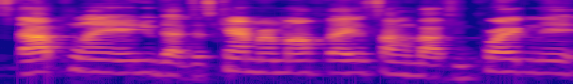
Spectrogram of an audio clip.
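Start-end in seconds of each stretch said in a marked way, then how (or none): none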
